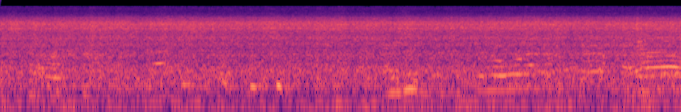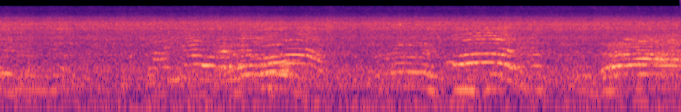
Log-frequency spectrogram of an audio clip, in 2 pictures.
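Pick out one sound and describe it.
Water rushes in a shallow stream outdoors.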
